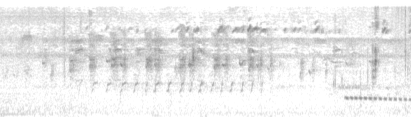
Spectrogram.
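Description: Wild outdoor ambience of small animal calls: a run of short, repeated chirps, then a steady, fast trill that starts about seven seconds in.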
